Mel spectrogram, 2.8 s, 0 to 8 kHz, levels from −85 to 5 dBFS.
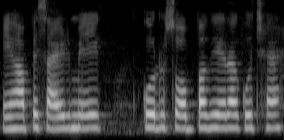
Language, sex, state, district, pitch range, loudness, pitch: Hindi, female, Bihar, Darbhanga, 265-275 Hz, -26 LUFS, 275 Hz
